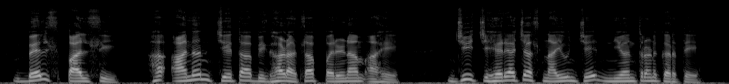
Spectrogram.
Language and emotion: Marathi, neutral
